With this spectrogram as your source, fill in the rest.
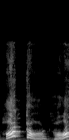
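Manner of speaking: squeaked out, high-pitched and loud. Recounting what they did after the stream, Mickey Mouse voice. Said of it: "I was doing my Mickey voice".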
